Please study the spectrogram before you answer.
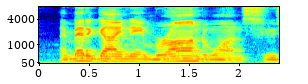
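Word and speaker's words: Rahn: said I realized that after I said it phonetically. I met a guy named Ron once who spelled his name R a HN, which I thought was just the coolest thing. Technically, it's still Ron, but not the way I spell Ron.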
